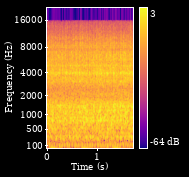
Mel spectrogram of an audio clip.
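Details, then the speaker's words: 2008 BMW 335i N54 automatic with Helix HPFP overdrive gear kit, about 4,000 miles, first cold start after repair: rattly metallic gear clatter from pump drive at idle, going completely silent when fully warmed up. "love you guys have asked if it makes a clatter sound or if it's noisy you can hear a little bit of gearbox clatter right here"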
